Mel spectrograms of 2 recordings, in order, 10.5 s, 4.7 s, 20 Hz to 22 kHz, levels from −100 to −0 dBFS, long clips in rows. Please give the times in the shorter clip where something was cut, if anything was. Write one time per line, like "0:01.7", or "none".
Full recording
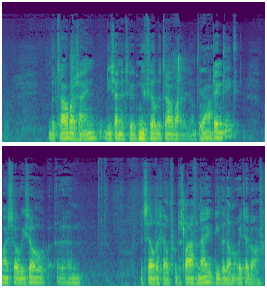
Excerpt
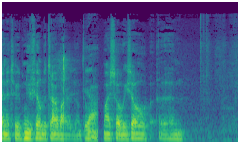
0:01.9

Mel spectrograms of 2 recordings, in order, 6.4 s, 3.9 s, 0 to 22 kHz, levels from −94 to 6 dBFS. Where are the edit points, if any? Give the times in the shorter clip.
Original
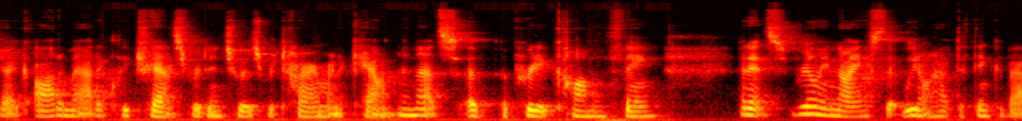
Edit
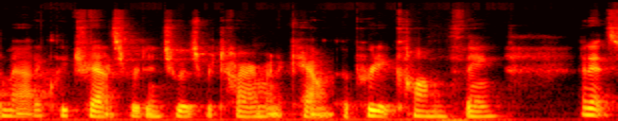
0:02.1

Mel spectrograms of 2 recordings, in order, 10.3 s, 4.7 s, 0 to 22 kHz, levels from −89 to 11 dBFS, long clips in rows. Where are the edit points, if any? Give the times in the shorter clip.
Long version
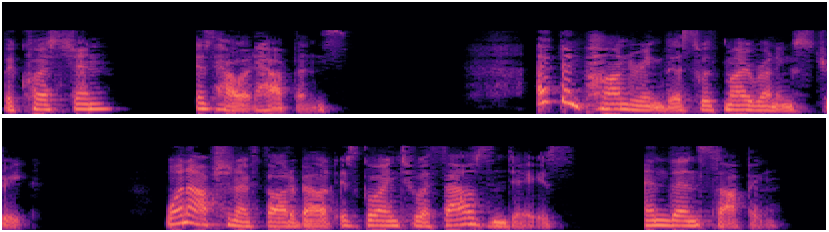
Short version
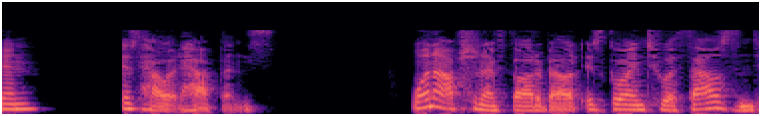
0:02.4

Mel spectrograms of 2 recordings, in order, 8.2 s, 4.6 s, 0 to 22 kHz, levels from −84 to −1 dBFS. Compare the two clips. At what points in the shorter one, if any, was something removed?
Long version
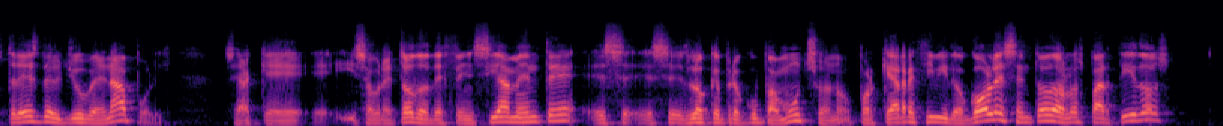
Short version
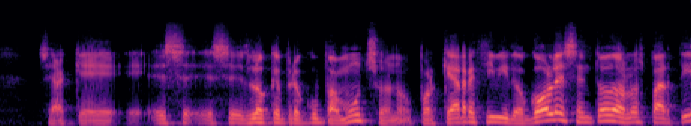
0:01.0

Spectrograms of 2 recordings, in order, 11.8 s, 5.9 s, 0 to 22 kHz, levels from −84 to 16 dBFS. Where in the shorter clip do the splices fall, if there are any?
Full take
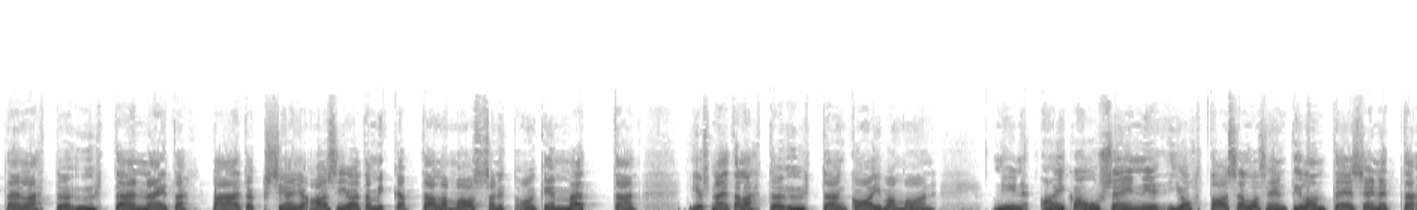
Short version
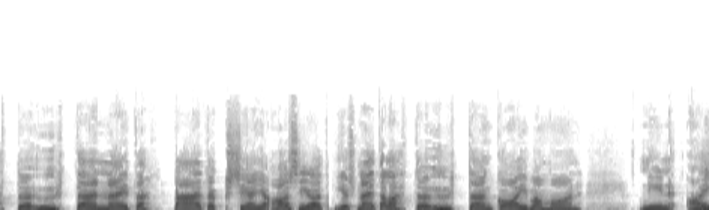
0:02.7

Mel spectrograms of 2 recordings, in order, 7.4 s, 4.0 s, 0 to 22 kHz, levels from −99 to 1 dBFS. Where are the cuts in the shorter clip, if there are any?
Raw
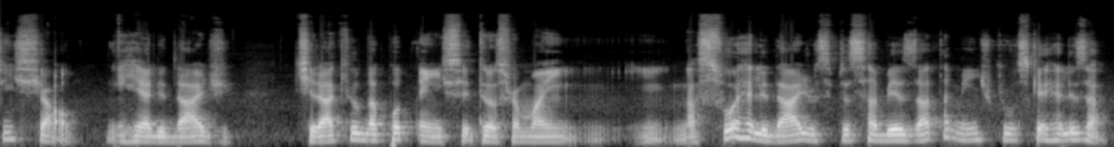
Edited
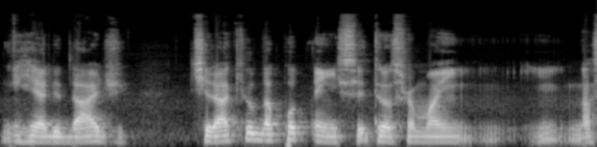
none

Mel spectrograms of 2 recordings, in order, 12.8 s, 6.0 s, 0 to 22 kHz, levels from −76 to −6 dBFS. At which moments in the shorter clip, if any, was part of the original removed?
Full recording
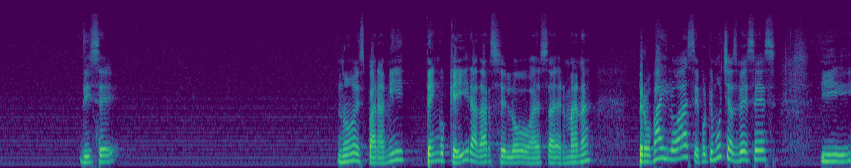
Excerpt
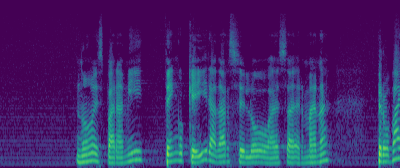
0:01.0

